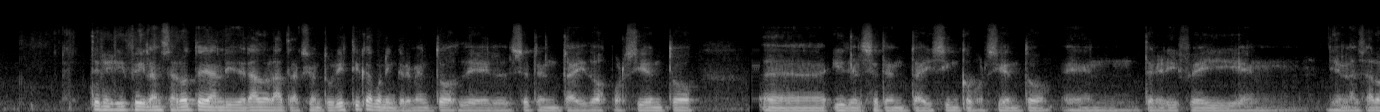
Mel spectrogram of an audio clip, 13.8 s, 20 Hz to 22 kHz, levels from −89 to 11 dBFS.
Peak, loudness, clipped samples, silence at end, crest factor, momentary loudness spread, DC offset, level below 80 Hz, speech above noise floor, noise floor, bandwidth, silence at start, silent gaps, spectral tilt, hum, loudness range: -6 dBFS; -25 LUFS; under 0.1%; 0 s; 20 dB; 12 LU; under 0.1%; -50 dBFS; 28 dB; -52 dBFS; 8.2 kHz; 0.3 s; none; -8.5 dB/octave; none; 9 LU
